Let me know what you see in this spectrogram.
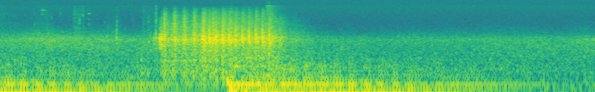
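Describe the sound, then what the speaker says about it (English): A single shotgun blast from Rainbow Six Siege gameplay, a loud broadband burst lasting under a second and rising above a steady low background rumble. "That is a shotgun, by the way."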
